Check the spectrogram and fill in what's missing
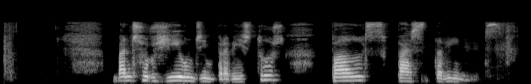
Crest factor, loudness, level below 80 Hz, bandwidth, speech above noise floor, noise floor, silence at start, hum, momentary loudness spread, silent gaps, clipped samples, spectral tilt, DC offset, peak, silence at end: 20 dB; -19 LUFS; -62 dBFS; 7.8 kHz; 39 dB; -58 dBFS; 0.05 s; none; 19 LU; none; under 0.1%; -3.5 dB/octave; under 0.1%; -2 dBFS; 0.2 s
